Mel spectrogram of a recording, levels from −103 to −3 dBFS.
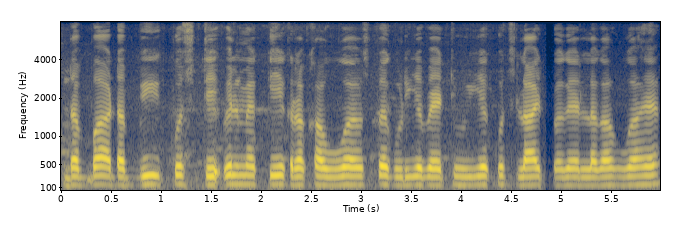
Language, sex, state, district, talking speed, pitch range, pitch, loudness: Hindi, male, Madhya Pradesh, Katni, 200 wpm, 145-155 Hz, 150 Hz, -15 LUFS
